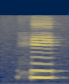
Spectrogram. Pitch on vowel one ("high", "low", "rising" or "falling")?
high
